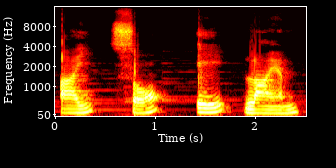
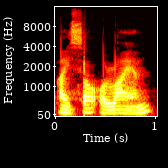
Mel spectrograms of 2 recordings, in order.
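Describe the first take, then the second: First: The word 'a' is a full stressed 'ay'. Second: The word 'a' is a short weak 'uh'. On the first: The article is given special emphasis. "Words पर बहुत ज़्यादा stress देने की ज़रूरत आई तब आप इसे कहेंगे" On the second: This is ordinary everyday speech. "हम लोग एक सरासरी बात करते हैं तो वैसे में आप कहेंगे"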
